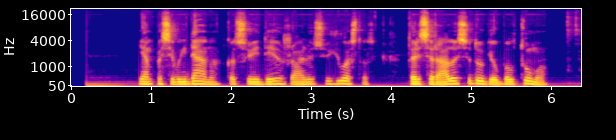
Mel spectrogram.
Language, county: Lithuanian, Vilnius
